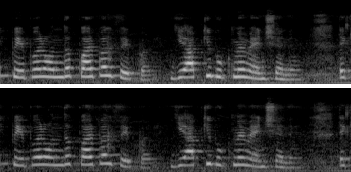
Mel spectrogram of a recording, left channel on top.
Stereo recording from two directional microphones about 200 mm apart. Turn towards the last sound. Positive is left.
turn(degrees=20)  # may be behind; listen again after turning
